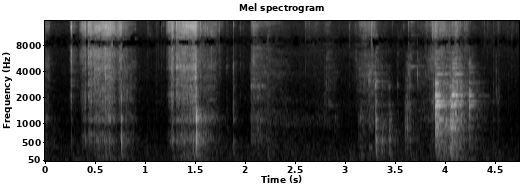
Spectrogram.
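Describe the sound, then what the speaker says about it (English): A knife thinly slices red onion on a board in several separate bursts of quick crisp cuts with short pauses between them, close and clear, with no talking. "So just like thinly sliced like red onion."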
